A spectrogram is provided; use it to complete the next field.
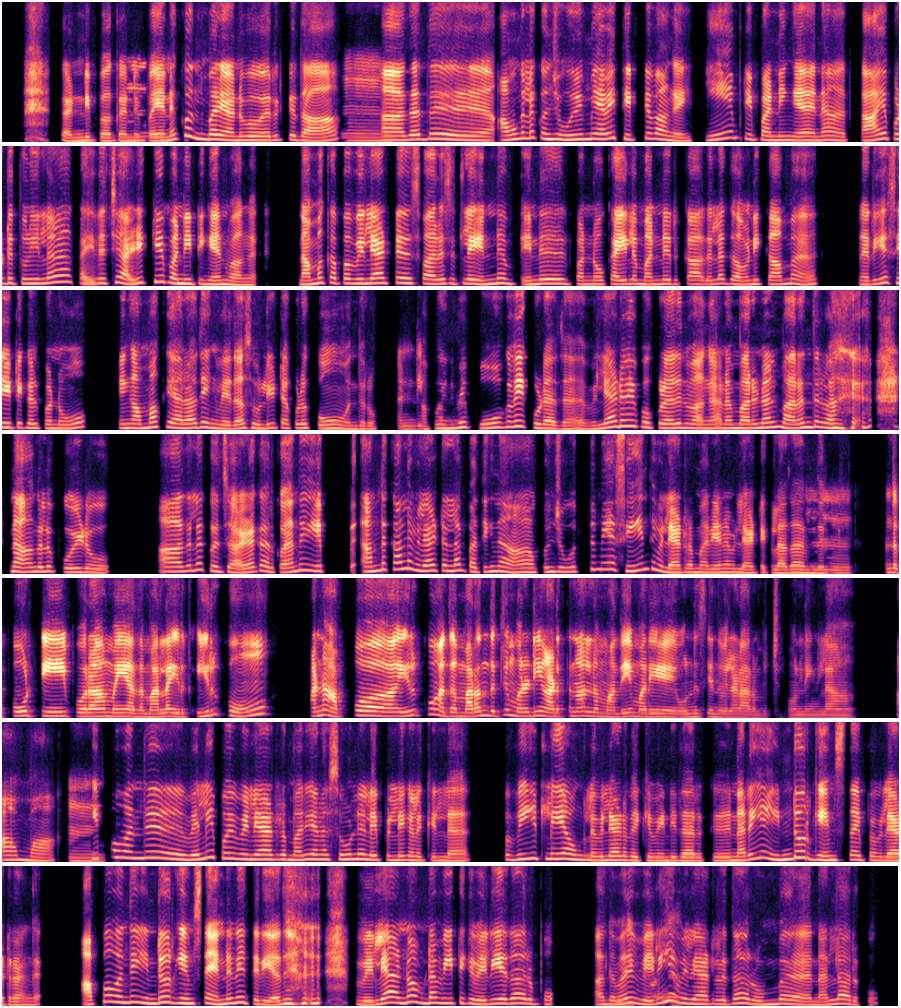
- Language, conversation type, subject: Tamil, podcast, பள்ளிக் காலத்தில் உங்களுக்கு பிடித்த விளையாட்டு என்ன?
- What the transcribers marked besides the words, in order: drawn out: "ம்"; chuckle; other noise; chuckle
